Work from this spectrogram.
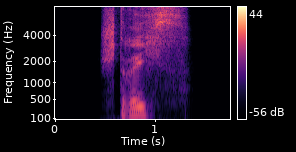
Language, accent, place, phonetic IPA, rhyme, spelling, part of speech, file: German, Germany, Berlin, [ʃtʁɪçs], -ɪçs, Strichs, noun, De-Strichs.ogg
- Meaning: genitive singular of Strich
